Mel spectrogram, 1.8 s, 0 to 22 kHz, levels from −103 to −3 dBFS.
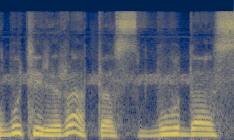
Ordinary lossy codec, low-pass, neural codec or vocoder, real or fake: Opus, 16 kbps; 14.4 kHz; none; real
